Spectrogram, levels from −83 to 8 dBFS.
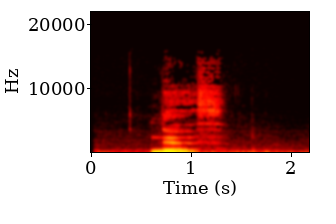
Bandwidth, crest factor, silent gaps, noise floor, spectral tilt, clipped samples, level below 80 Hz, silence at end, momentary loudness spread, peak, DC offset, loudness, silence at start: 14.5 kHz; 18 dB; none; -50 dBFS; -6.5 dB/octave; under 0.1%; -54 dBFS; 0.4 s; 24 LU; -8 dBFS; under 0.1%; -23 LUFS; 0.6 s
